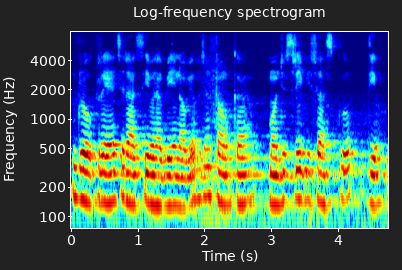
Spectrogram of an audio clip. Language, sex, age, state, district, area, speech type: Odia, male, 18-30, Odisha, Subarnapur, urban, read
